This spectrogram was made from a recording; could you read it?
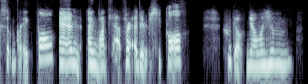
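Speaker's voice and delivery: tearful voice. Speaker talking about gratitude to God and breaking into tears: crying. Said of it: "so that's like right now I'm crying".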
